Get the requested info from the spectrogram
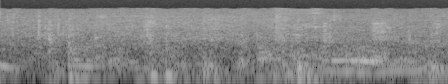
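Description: A low, wordless voice murmuring, quieter than the surrounding dialogue, with one held note near the end.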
